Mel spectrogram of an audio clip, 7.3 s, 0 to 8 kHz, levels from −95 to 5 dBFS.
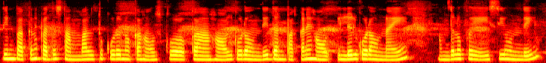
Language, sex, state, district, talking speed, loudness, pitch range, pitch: Telugu, female, Telangana, Hyderabad, 175 wpm, -17 LUFS, 185-205 Hz, 195 Hz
